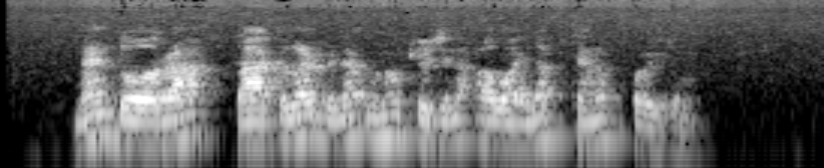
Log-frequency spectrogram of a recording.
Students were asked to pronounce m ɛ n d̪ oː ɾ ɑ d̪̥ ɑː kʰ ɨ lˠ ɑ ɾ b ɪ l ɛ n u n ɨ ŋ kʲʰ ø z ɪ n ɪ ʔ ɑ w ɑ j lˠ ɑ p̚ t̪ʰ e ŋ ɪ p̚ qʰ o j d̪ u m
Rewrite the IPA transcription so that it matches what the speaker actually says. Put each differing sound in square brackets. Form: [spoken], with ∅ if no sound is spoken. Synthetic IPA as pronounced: m ɛ n d̪ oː ɾ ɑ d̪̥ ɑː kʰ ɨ lˠ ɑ ɾ b ɪ l ɛ n u n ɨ ŋ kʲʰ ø z ɪ n ɪ ʔ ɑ w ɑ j lˠ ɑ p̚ t̪ʰ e ŋ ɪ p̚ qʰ o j d̪ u m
